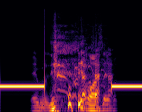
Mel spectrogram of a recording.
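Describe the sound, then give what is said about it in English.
A loud, steady censor-style beep tone sounds, breaks off briefly while a voice speaks for about a second, then resumes at the same pitch until the end. “For legal reasons, I'm going to have to beep that, obviously, because I don't want to get him to get in trouble.”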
